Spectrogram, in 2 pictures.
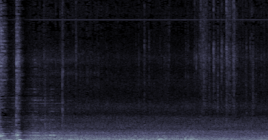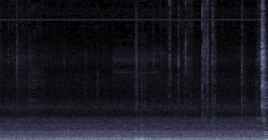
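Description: Steady road and tyre noise with engine hum inside a car's cabin at highway speed. Music from the car stereo stops just after the start and comes back at the very end.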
